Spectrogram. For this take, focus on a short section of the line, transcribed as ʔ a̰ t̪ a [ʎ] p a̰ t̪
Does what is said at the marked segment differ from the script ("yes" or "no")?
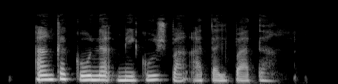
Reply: no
